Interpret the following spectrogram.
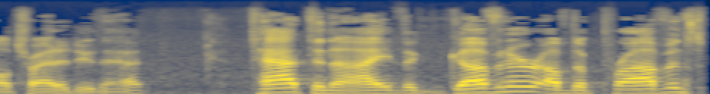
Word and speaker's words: Tattenai: Okay, at that time, Tatenai, I've got to pronounce Tatenai. I looked it up so I can pronounce it correctly. Once in a while I'll try to do that. Tatenai, the governor of the province beyond the river.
